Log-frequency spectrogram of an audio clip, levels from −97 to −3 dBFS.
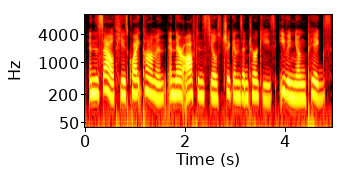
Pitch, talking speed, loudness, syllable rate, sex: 195 Hz, 205 wpm, -20 LUFS, 5.1 syllables/s, female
